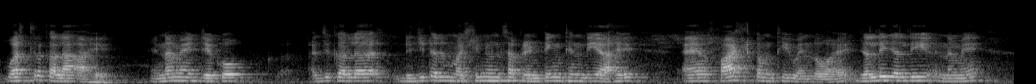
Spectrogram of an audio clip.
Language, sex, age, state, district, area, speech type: Sindhi, male, 30-45, Maharashtra, Mumbai Suburban, urban, spontaneous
